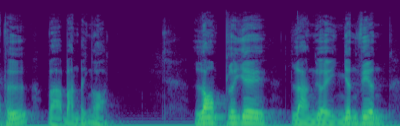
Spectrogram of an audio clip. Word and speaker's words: employé: L'employé là người nhân viên. Các anh chị để ý chữ M mà đứng trước P thì đọc là N, l'employé.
